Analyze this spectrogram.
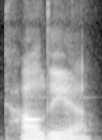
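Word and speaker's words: Chaldea: sure ah go there so it's pronounced as caldia yeah I suppose so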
